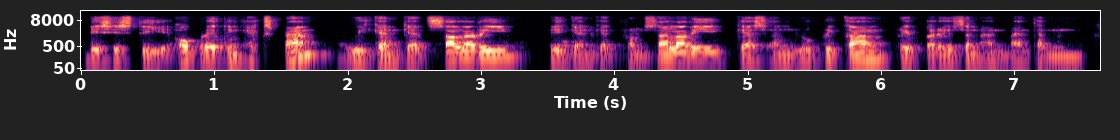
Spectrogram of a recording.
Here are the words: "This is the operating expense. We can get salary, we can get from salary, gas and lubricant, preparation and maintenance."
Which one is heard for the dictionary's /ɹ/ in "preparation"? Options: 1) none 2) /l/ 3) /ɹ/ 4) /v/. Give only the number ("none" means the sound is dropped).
1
